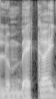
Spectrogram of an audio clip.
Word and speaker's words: Lumbeca: Hey, tu viens de parler de vos deux grandes nouveautés, le Vasculase, le Lumbeca également, c'est comme ça qu'on le prononce? – Oui, tu donnes une petite twist.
